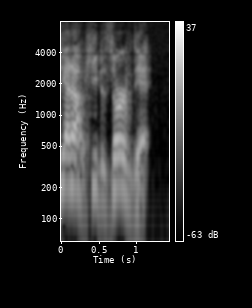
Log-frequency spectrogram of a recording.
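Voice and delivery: ordinary talk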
